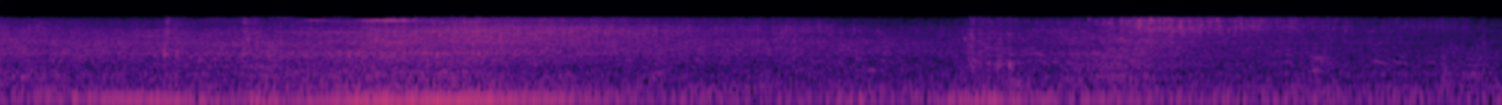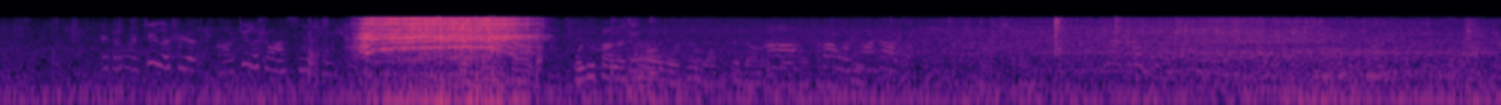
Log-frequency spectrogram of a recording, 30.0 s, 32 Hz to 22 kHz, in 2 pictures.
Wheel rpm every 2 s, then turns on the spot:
0, 0, 0, 0, 0, 0, 0, 0, 0, 90, 20, 0, 0, 0, 0.
none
